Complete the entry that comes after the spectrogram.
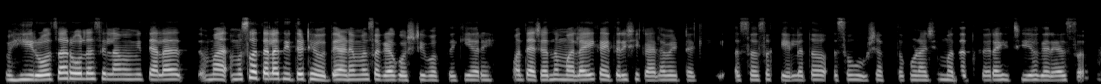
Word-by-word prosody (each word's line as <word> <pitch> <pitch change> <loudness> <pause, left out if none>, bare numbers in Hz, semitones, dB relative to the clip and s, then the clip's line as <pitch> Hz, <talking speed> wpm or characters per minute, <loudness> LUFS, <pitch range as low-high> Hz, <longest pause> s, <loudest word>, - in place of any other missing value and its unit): हिरोचा 225 +4 +5
role 260 -1 +5
असेल 255 -1 0
ना, 235 0 0
मग 235 0 -4
मी 235 - -4
त्याला 225 +1 +3 0.3
मग 230 0 +2
मग 235 - -2
स्वतःला 260 -4 +7
तिथे 245 -1 +3
ठेवते 220 -4 +2
आणि 220 -1 +3
मग 230 +1 -2
सगळ्या 205 -3 +3
गोष्टी 205 +1 -2
बघते, 200 -1 -5
की 215 - -3
अरे. 205 0 -2 0.2
मग 220 - -2
त्याच्यातनं 215 +1 +2
मलाही 215 +1 +2
काहीतरी 215 0 0
शिकायला 210 -3 -4
भेटतं, 205 -2 -4
की 400 0 -23
असं-असं 205 +2 -5
केलं 200 +1 -3
तर 220 -1 -2
असं 220 +1 -7
होऊ 215 -3 -5
शकतं, 195 -1 -10
कोणाची 205 +1 -5
मदत 215 0 -6
करायची 210 +1 -4
वगैरे 205 -2 -2
असं. 205 +6 -5
215 Hz, 200 wpm, -21 LUFS, 205-230 Hz, 0.3 s, स्वतःला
